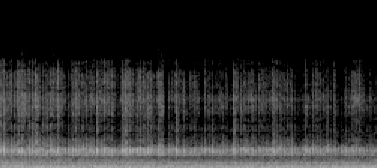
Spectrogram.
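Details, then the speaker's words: GE top-mount refrigerator: loud steady whirring hum with a high whine from inside the fridge, from a failing evaporator fan motor; the fix is to replace the fan. "like we got a evaporator F going bad pretty simple to change actually"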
